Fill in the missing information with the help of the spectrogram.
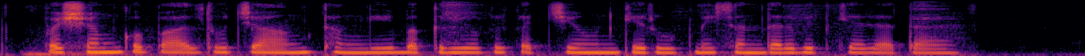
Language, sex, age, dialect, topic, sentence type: Hindi, female, 18-24, Hindustani Malvi Khadi Boli, agriculture, statement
